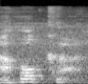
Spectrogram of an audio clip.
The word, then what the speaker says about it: hawker: Long story short, she was a hawker. Yeah, not a hooker. Oh. A hawker. Oh. Okay, pardon. No, you didn't say it wrong. It's just with the accent, it can sound like hooker.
